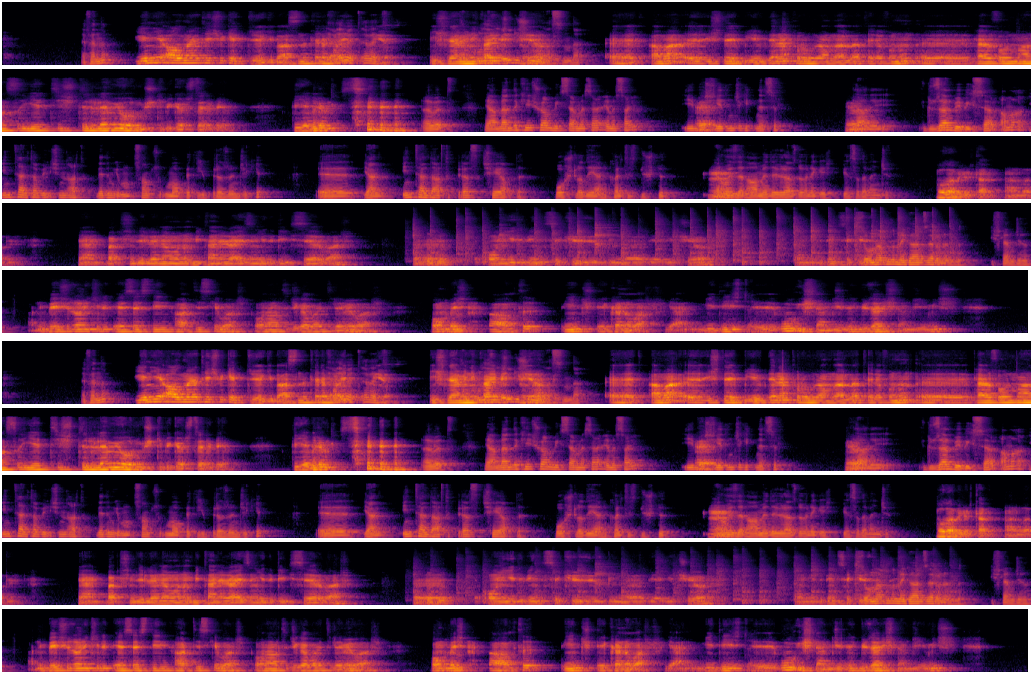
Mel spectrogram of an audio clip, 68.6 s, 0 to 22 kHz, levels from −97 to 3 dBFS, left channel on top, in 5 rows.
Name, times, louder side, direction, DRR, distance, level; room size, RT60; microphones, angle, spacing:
voice 1, 1.1-1.4 4.3-5.0 6.0-7.7 17.8-18.0 19.3-19.6 20.2-22.2 22.8-24.1 25.0-25.5 26.0-30.9 31.6-32.5 32.8-34.4 34.8-36.3 36.9-39.3 46.8-47.2 52.5-54.0 54.3-54.9 60.8-61.1 64.8-64.9, equal, ahead, 5 dB, 0.4 m, -32 dB
voice 2, 1.8-4.6 4.9-5.1 5.7-7.3 8.1-16.8 17.6-18.1 18.4-19.1 23.0-23.2 25.0-25.2 36.8-37.2 39.9-41.4 42.2-45.8 46.6-47.1 47.6-50.8 51.7-52.8 55.3-59.9 60.6-62.0 62.3-67.9, right 2 dB, 80° right, 6 dB, 0.9 m, -27 dB
sound 1, 46.5-53.9, left 2 dB, 65° left, 1.0 m, -44 dB
6.7 x 3.7 x 4.3 m, 0.63 s
head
